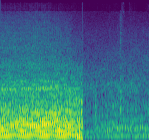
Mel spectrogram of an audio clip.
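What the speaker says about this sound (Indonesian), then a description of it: "mending kita langsung cobain aja motornya" A motorcycle engine runs loud and close with a buzzing, steady tone, then cuts off abruptly, leaving near silence.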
